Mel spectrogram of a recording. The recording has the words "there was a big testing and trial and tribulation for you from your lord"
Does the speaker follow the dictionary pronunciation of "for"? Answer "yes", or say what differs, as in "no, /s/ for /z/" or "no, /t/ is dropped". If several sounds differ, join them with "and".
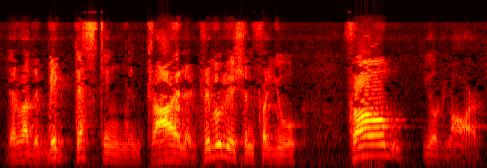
yes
